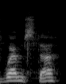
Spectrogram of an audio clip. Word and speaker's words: Westmeston: In Sussex, Westmeston is Wemster, and Brighthelmstone was the original name of Brighton and the original spelling.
